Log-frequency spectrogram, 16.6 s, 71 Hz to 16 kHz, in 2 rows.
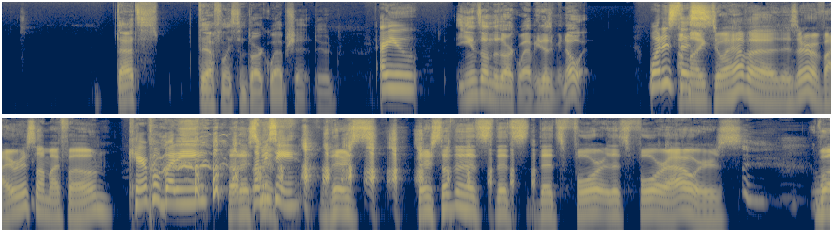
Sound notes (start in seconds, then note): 9.8 laughs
